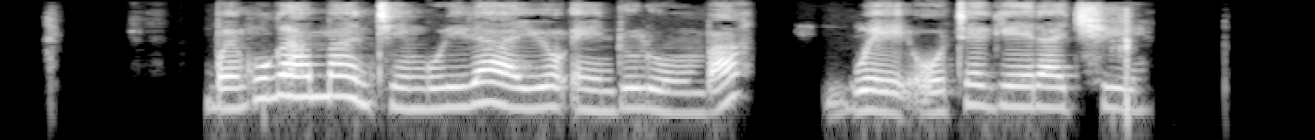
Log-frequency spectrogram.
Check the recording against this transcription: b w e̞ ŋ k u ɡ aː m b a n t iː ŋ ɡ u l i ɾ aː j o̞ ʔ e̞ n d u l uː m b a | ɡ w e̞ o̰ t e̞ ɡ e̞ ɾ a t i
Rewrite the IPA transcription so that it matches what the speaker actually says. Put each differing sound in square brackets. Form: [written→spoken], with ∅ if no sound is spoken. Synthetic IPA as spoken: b w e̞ ŋ k u ɡ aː m b a n t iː ŋ ɡ u l i ɾ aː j o̞ ʔ e̞ n d u l uː m b a | ɡ w e̞ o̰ t e̞ ɡ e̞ ɾ a [t→c] i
